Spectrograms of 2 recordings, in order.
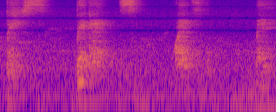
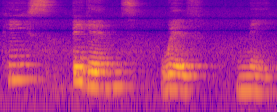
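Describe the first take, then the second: First: It is whispered. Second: It is spoken in a normal voice.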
